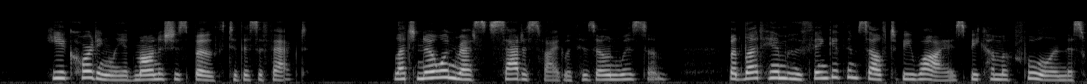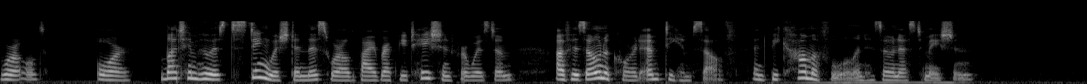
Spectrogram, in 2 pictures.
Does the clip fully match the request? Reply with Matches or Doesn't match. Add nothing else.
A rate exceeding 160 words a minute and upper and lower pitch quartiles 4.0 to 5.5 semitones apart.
Matches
